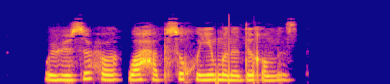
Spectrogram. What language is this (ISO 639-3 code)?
abk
